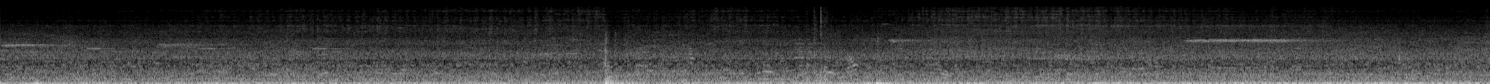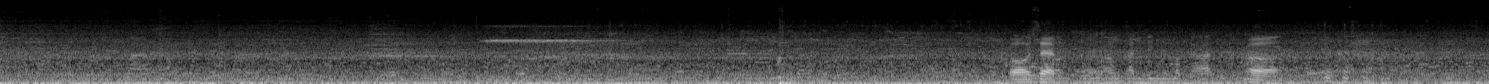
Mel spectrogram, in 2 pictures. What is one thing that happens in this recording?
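A busy crowd murmurs outdoors.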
